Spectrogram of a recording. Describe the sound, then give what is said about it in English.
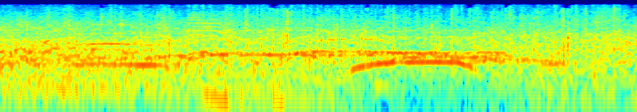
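Sustained applause from a large audience at a live show, a dense, steady wash of clapping with a few scattered voices and cheers rising over it. “Every time people applaud, I'm always going, no, no, no, hold on.”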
